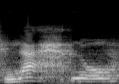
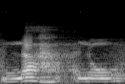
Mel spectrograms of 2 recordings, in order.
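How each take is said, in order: First: The h sound is a strong, throaty breath. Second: The h sound is a light, plain breath. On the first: The speaker calls it right. "Ha, jadi nahnu" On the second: The speaker calls it wrong. "Dengar yang salah, jangan ikut. Nahnu, salah"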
